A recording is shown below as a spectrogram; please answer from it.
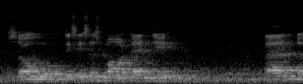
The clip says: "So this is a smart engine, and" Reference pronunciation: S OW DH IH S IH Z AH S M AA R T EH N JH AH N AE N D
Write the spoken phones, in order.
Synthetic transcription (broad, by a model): S OW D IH S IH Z AH S M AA L T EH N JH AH AE N D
